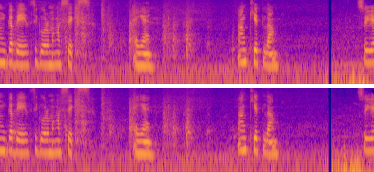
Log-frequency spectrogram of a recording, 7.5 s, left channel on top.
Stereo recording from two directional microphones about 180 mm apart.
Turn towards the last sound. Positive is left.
turn(degrees=0)  # may be behind; listen again after turning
